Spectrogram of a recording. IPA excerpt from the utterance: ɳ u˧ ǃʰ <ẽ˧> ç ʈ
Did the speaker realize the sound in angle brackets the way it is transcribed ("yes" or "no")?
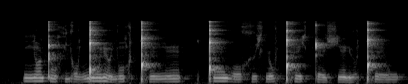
yes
